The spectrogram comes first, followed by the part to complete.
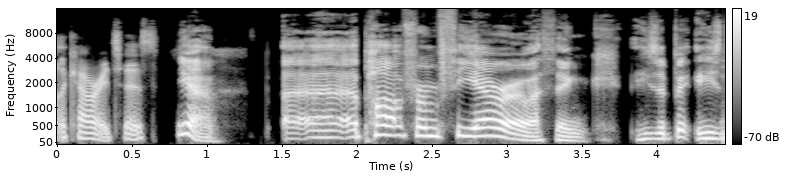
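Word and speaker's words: Fiyero: Well, I said his name wrong. Bach. Yeah. I cared about Fiero.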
